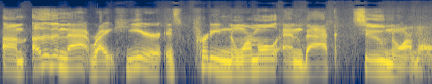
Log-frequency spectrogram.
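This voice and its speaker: At a moderate pace, a man speaks with an American accent. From US South. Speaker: travel vlogger. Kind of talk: walking vlog. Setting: outdoors. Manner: animated.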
